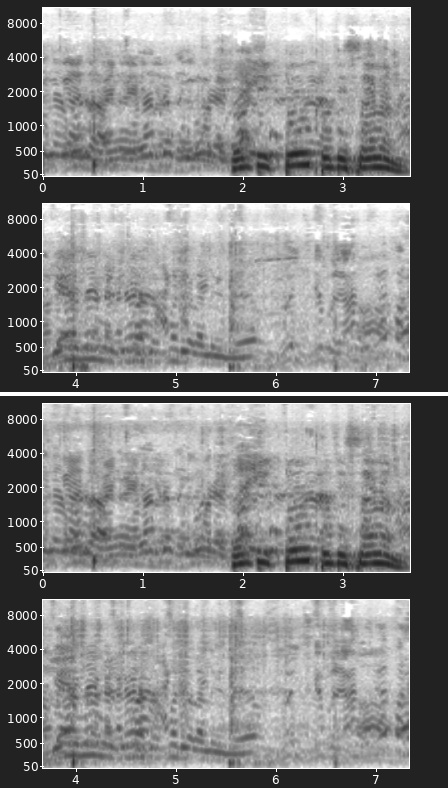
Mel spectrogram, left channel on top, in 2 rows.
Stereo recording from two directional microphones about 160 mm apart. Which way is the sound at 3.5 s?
25° left (ahead or behind).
